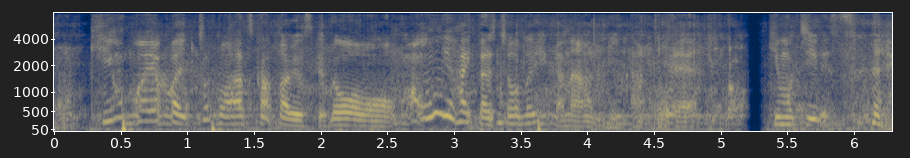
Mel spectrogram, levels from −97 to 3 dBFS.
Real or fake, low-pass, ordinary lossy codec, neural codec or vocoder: fake; none; none; codec, 16 kHz, 4.8 kbps, FACodec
